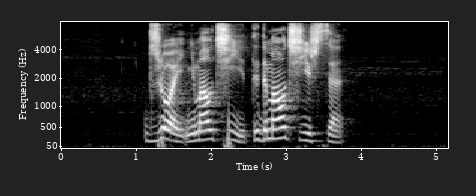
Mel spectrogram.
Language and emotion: Russian, angry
